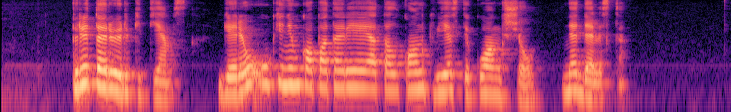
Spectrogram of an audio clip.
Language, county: Lithuanian, Vilnius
